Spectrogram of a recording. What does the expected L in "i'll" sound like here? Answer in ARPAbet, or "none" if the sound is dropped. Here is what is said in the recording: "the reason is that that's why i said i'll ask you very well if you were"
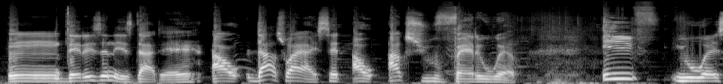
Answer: W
